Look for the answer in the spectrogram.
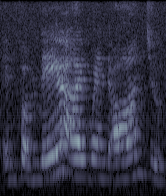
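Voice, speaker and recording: Elderly German-born woman addressing students, slow and earnest, high voice, taped from across the room. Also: fairly bright tone. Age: older. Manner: earnest, direct, urges listeners. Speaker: Holocaust survivor speaking to students. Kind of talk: talk to a school class. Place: school classroom or hall. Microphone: no mic, recorded from across the room. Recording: roomy, distant, faint hiss.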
